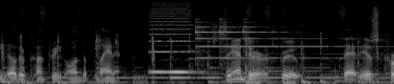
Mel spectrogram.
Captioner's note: buzzer buzzing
